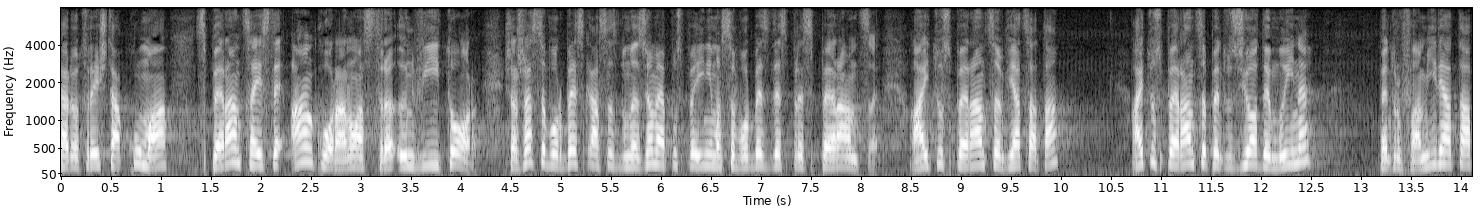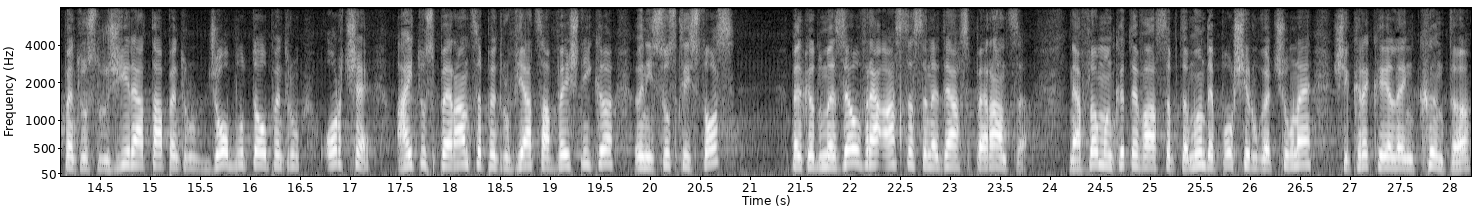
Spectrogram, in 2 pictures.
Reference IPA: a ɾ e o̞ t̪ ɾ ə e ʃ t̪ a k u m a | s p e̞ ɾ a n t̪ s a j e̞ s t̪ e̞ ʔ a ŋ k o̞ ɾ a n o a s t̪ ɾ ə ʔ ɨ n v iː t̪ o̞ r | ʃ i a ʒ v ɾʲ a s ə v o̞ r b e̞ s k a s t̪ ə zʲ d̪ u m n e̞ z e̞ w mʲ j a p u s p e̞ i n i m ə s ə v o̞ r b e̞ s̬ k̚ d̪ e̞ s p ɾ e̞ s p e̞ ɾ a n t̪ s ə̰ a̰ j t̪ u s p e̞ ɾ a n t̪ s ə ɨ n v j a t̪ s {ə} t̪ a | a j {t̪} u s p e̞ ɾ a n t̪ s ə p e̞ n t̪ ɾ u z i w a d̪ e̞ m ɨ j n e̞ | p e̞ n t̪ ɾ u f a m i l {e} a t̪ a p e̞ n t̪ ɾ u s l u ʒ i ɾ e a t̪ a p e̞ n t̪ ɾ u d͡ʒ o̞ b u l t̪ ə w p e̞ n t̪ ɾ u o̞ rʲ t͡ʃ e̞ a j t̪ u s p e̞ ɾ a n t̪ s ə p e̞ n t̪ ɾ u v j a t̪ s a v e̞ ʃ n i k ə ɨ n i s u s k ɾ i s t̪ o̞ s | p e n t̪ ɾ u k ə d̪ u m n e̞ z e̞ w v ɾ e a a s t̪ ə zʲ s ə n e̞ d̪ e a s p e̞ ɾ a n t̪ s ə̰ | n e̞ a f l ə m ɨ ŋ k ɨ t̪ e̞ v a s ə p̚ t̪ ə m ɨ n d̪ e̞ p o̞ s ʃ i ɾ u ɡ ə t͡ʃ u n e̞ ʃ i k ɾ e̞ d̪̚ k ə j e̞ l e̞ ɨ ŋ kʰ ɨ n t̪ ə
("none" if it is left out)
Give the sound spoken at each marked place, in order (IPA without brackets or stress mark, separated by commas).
a, t̪, i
